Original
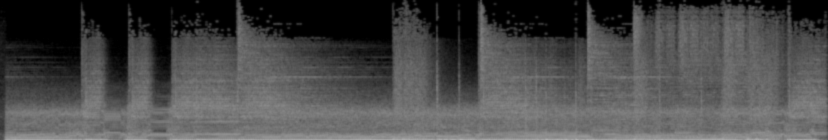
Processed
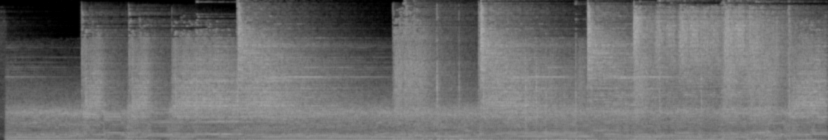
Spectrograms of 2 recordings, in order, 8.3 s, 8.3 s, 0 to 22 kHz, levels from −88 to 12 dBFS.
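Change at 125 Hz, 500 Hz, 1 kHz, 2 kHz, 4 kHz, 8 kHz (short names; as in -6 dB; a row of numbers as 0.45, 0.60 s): -10.5, -2.0, -0.5, +3.0, +7.0, +11.5 dB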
